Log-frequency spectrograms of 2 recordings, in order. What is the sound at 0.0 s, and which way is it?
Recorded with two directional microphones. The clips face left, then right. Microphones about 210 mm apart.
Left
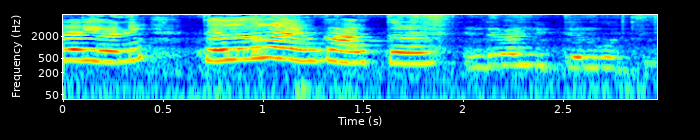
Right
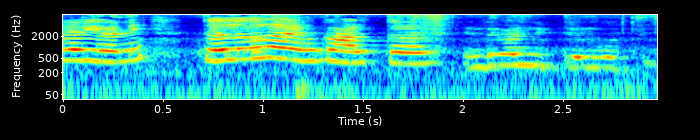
Child singing, 15° left (ahead or behind).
